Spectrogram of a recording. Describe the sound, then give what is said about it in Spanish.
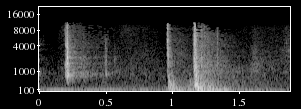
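A door opens as Rocky enters through another door: a sharp latch click, a lighter tick, then two heavier thunks close together as it swings and settles. No voices are heard. “Rocky entra por otra puerta.”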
